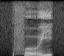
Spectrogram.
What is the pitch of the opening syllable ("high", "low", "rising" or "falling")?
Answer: rising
